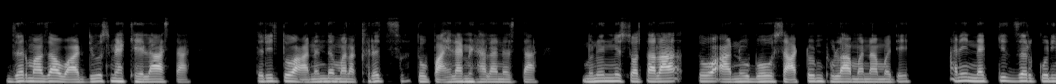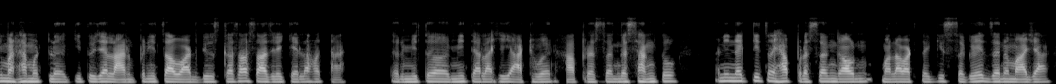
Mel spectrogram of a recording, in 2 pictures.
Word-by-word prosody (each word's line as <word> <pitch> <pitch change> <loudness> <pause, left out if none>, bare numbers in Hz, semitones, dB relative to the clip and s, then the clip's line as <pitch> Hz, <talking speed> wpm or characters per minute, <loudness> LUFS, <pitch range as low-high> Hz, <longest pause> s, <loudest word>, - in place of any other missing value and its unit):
जर 145 +1 +1
माझा 140 0 +4
वाढदिवस 125 +3 +2
मी 140 - +5
केला 125 0 +3
असता, 120 -2 -1 0.7
तरी 140 +2 0
तो 150 - +3
आनंद 125 +2 +2
मला 130 -2 +1
खरंच 140 +2 -4 0.2
तो 130 - 0
पाहायला 115 +3 +4
मिळाला 120 -1 0
नसता. 115 -1 -3 0.5
म्हणून 145 +3 +1
मी 155 - +2
स्वतःला 135 0 +4 0.3
तो 140 0 -1
अनुभव 130 +1 +2
साठवून 140 +6 +2
ठेवला 130 -2 +2
मनामध्ये 120 +1 -2 0.5
आणि 165 +3 0
नक्कीच 150 +1 0
जर 155 -1 +2
कोणी 145 0 0
मला 135 -2 +2
म्हटलं 130 -2 -1
की 130 - -5
तुझ्या 130 0 +1
लहानपणीचा 125 +3 +2
वाढदिवस 120 +1 0
कसा 130 +3 +1
साजरा 130 -2 +2
केला 125 +1 -2
होता, 125 -3 -7 0.5
तर 125 -1 -4
मी 125 +1 0
तर 130 -1 +1
मी 130 +1 0
तो - - -14
त्याला 125 -1 0
ही 130 0 -2
आठवण, 120 +1 -1 0.2
हा 115 - +3
प्रसंग 125 +1 -3
सांगतो 130 +2 0 0.4
आणि 155 0 -1
नक्कीच 155 0 -1
ह्या 140 -1 +4
प्रसंगाहून 130 -1 +1
मला 125 0 +1
वाटतं 125 0 0
की 140 - -5
सगळे 130 +2 -2
जण 130 -1 -1
माझ्या 120 +1 +2
130 Hz, 165 wpm, -23 LUFS, 125-135 Hz, 0.7 s, मी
